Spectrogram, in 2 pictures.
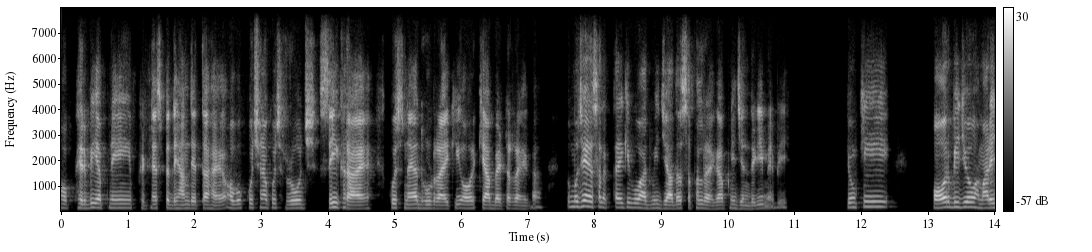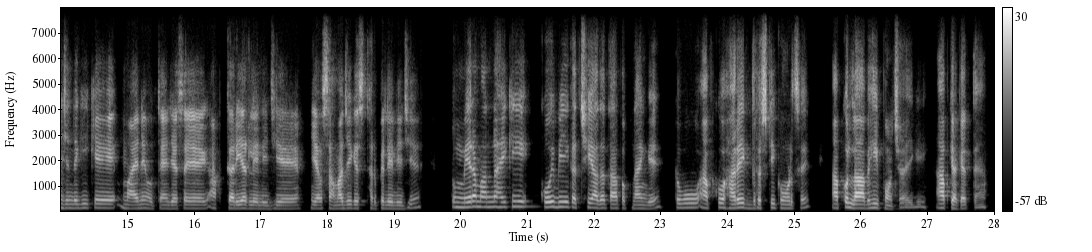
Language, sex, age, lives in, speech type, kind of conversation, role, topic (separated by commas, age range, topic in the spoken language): Hindi, male, 25-29, India, conversation, unstructured, none, आपकी रोज़मर्रा की ज़िंदगी में फिटनेस क्यों ज़रूरी है?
